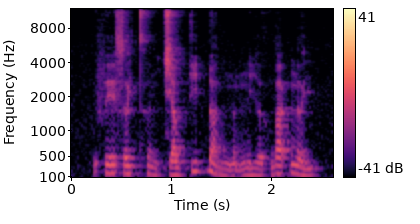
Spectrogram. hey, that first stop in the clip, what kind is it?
aspirated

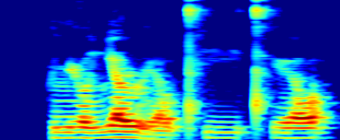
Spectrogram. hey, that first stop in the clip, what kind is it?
aspirated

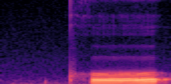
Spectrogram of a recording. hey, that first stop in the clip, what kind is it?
aspirated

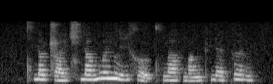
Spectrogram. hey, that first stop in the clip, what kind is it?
aspirated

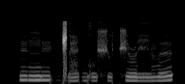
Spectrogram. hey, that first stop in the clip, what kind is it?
click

